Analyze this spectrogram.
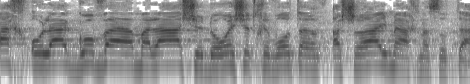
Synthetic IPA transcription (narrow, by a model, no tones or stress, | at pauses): aχo̞laɡo̞vaːmalaʃedo̞ʁe̞ʃetχevʁo̞taaʃʁajmeaχnaso̞ta̰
